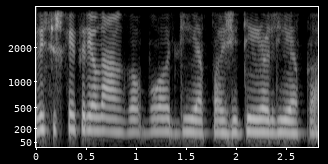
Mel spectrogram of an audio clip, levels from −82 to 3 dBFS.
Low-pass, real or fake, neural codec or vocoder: 3.6 kHz; fake; codec, 44.1 kHz, 7.8 kbps, Pupu-Codec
